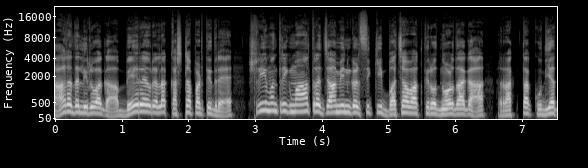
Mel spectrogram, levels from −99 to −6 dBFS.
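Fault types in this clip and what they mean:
No faults can be heard in this recording.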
